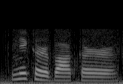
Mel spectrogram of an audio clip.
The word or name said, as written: knickerbocker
